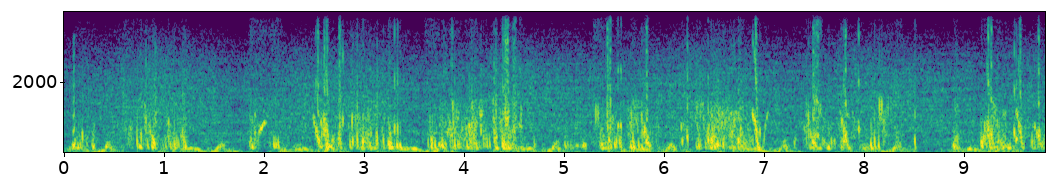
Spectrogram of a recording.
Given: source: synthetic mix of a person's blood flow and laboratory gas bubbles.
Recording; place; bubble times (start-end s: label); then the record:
Doppler ultrasound of blood flow; precordium
0.05-0.34 s: bubbles
0.58-1.27 s: bubbles
1.84-2.21 s: bubbles
2.47-3.42 s: bubbles
3.60-4.62 s: bubbles
4.68-4.74 s: bubbles
4.99-5.96 s: bubbles
6.13-7.07 s: bubbles
7.29-7.99 s: bubbles
8.03-8.41 s: bubbles
8.47-8.55 s: bubbles
8.86-8.99 s: bubbles
9.14-9.82 s: bubbles
From the record:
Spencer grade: 4 (maximum detectable bubble signal sounding continuously throughout systole and diastole of every cardiac period, and overriding the amplitude of the normal cardiac signals); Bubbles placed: only in the low amplitude regions of the cardiac cycle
